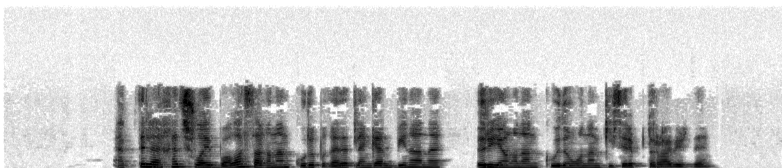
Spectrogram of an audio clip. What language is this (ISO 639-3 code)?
bak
